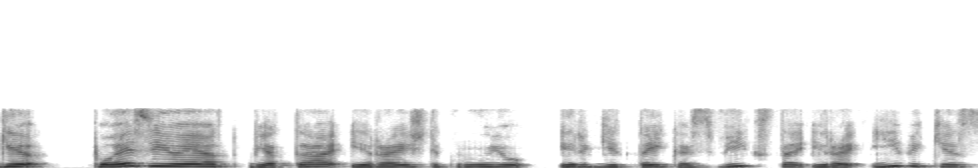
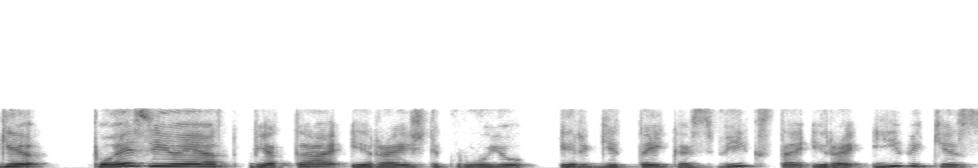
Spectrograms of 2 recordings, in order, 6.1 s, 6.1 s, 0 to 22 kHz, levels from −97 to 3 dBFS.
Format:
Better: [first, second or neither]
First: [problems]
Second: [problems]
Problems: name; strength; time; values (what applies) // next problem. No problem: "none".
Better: second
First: noise reduction (neural mask model Resemble Enhance denoiser)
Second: none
